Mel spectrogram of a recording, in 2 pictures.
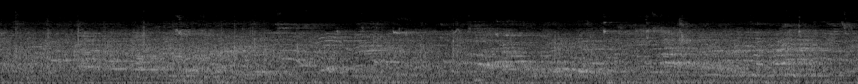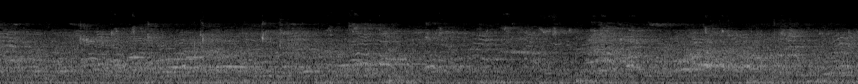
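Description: Basketball being dribbled on a hardwood court during live play, with players' and spectators' voices in the gym.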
